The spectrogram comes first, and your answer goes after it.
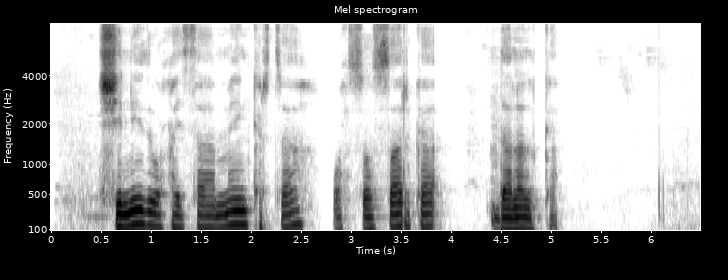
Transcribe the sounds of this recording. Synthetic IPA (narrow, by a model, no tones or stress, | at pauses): ʃɪniðʊwɑħɑjsaːmɛjŋkʰɐrt̪ʰaː | wɑħsɔːsaːrkʰɐ | d̪ɐlɐlkʰɐ̰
